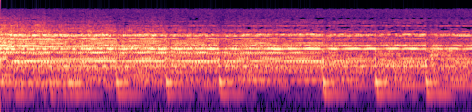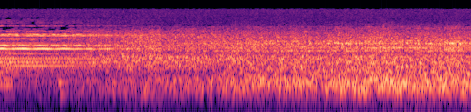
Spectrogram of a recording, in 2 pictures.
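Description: An aircraft coming in to land gives off a loud, continuous engine drone with a steady harmonic hum. The tone shifts slightly partway through and stays unbroken, with no voices.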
